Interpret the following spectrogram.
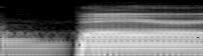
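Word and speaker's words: Bexar: is in um and bear is spelled b-e-x-a-r uh so this is some people not from here call it bizarre county i don't know why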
